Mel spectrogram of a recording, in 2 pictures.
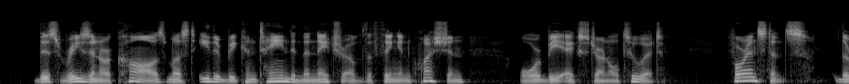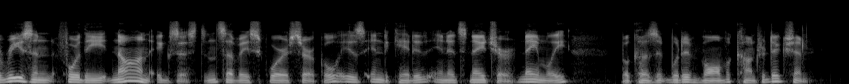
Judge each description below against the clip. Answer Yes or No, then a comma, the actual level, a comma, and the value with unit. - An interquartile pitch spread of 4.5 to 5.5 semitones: No, average, 3.8 semitones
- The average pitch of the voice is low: Yes, low, 105 Hz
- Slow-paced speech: No, average, 160 wpm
